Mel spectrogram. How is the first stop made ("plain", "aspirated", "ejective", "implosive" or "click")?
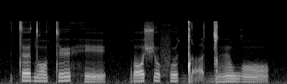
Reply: plain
